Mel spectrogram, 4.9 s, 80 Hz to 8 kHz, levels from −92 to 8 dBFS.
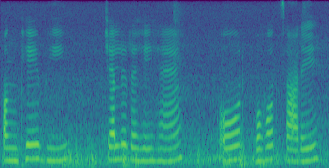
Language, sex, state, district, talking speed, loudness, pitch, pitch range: Hindi, female, Haryana, Rohtak, 95 wpm, -19 LUFS, 220 Hz, 215-240 Hz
